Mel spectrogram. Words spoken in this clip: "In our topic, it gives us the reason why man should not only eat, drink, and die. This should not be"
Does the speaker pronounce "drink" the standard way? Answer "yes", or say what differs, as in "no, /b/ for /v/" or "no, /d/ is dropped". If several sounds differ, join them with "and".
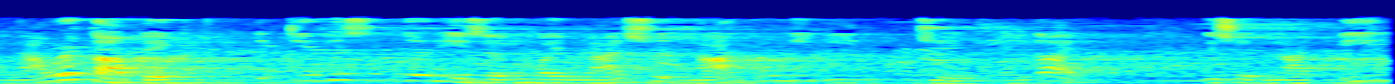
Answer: no, /ŋ/ is dropped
